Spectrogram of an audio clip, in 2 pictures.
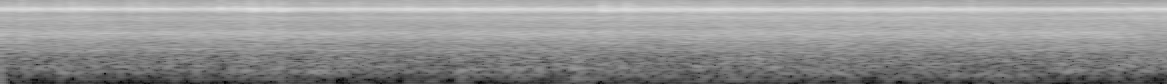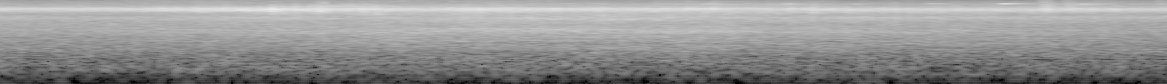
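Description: A small model train whirs softly along its track.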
